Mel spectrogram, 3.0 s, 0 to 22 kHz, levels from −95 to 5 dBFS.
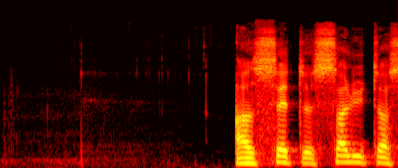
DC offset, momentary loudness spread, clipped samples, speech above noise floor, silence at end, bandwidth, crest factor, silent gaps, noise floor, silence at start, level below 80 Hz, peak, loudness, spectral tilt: under 0.1%; 2 LU; under 0.1%; 52 dB; 0 s; 13 kHz; 22 dB; none; -73 dBFS; 1.75 s; -66 dBFS; -4 dBFS; -22 LUFS; -4.5 dB/octave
